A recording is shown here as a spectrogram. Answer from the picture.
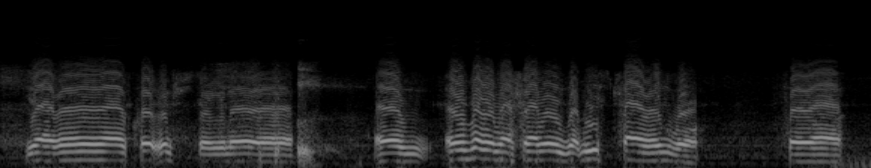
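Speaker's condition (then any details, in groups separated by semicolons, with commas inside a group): Cerebral palsy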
